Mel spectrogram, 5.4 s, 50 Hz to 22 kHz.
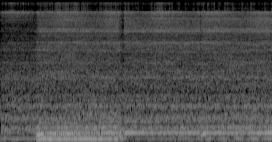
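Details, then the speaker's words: BIQU Hurakan bed-slinger 3D printer running Klipper, during motion and microstep tests: quiet buzzy tones jumping in pitch as the X-axis moves back and forth. Odd whine, thought to come from the hot end; origin unclear. "the x-axis is definitely making a very weird noise it sounds like it's coming from the hot end though"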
